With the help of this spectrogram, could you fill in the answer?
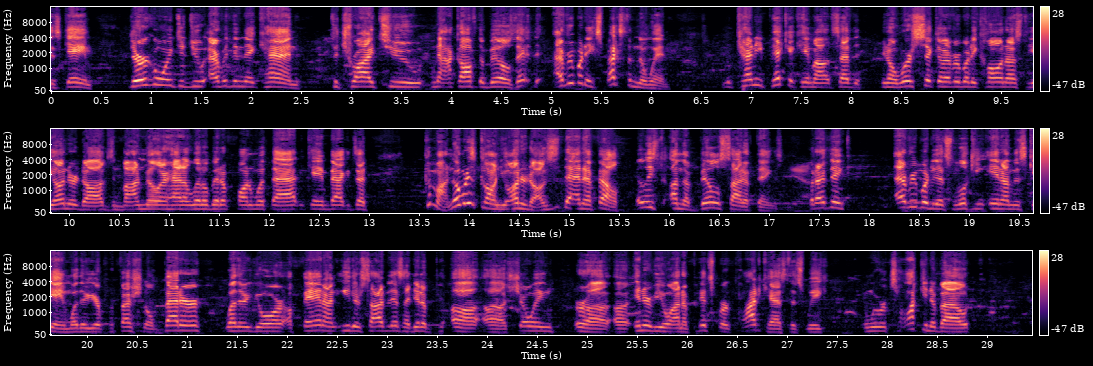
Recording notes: live at Imperial Pizza in South Buffalo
